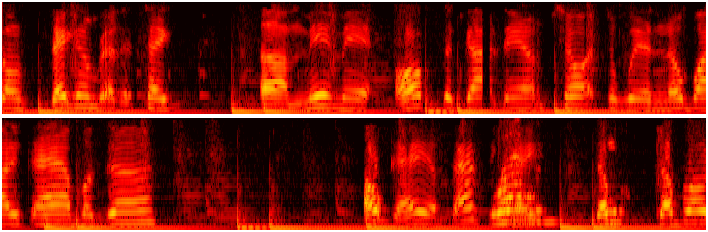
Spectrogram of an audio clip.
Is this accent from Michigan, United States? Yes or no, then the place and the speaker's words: no; Los Angeles, California, United States; I'm from South Central. I'm from South Central. 75th and Central. I'm from South Central.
